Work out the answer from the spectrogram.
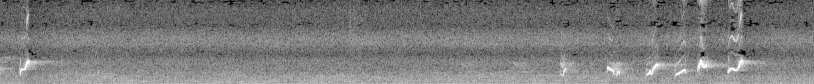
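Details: Red-whiskered bulbul kept in a cage, with its new song: after a lone sharp note and a long pause, a burst of five or six clear, looping whistles comes near the end.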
